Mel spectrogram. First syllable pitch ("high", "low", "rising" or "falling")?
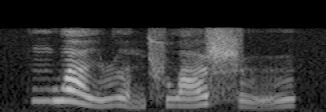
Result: falling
